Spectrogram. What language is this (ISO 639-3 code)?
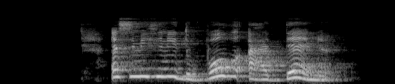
kab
